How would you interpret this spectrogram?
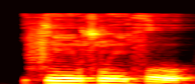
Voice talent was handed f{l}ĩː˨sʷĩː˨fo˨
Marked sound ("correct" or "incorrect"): correct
